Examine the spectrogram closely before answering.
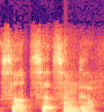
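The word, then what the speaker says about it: Saṅgha: It can equally be correctly written with a subdotted M, Sangha. The pronunciation would be the same, optional which way you write it.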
